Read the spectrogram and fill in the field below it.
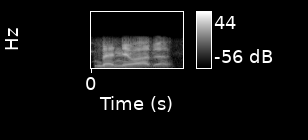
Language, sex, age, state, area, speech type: Sanskrit, male, 18-30, Rajasthan, urban, conversation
